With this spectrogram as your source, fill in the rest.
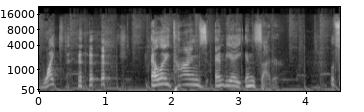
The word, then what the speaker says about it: Woike: Woo! Spelled Woike. Pronounced Woike.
